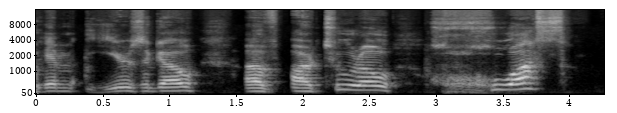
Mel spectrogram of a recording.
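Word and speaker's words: Ruas: It seems kind of backwards since they should have introduced us to him years ago, of Arturo Huas. It's spelled with an R at the beginning, but apparently is pronounced with an H at the beginning.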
